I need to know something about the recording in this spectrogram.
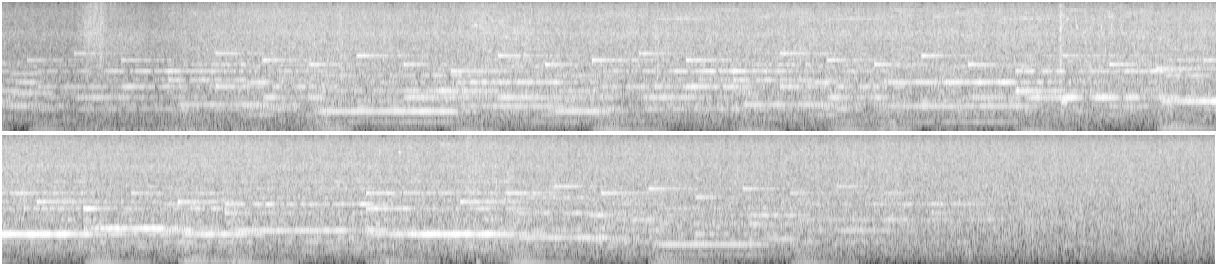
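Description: A steady, loud rush of air coming out of pipes hisses continuously, with faint sustained pitched tones drifting above the noise and low throbbing pulses underneath, and no voices.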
